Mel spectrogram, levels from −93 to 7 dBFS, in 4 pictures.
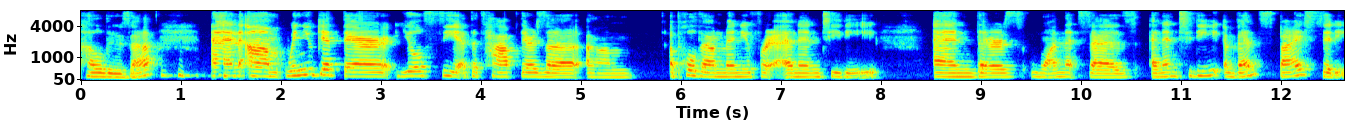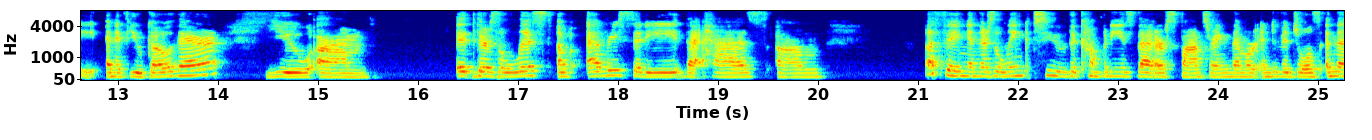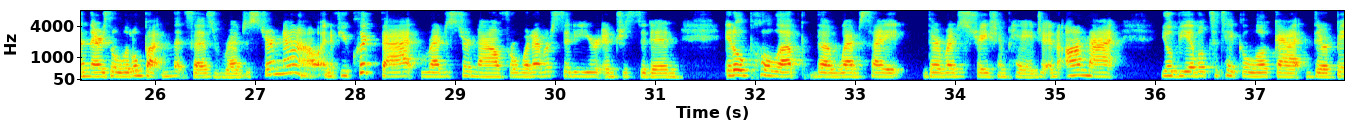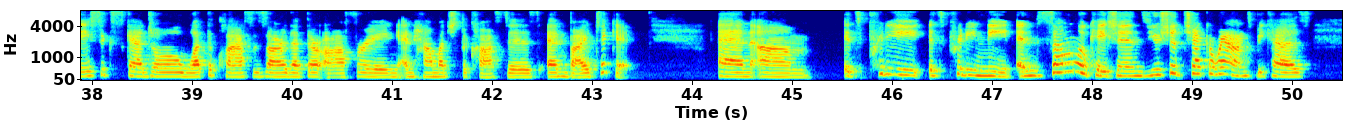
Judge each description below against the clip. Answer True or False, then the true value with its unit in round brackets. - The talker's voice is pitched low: False (170 Hz)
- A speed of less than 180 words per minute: True (165 wpm)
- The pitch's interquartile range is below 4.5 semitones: True (3.2 semitones)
